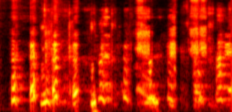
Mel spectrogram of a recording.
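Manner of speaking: high-pitched burst of laughter; real giggling laugh at herself. Real, not acted. Laughing about going alone to haunted locations, amused. Laughs at her own remark.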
